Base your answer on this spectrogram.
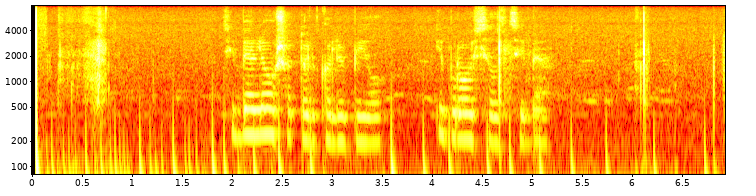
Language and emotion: Russian, sad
